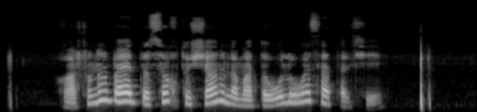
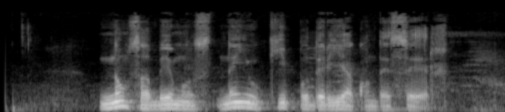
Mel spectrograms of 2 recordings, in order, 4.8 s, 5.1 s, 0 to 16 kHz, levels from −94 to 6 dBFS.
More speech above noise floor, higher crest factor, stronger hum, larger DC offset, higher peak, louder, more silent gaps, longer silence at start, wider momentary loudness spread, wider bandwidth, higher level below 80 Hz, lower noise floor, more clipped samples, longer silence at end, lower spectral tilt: second, 27 dB vs 37 dB; about the same, 22 dB vs 22 dB; neither; neither; second, -8 dBFS vs -2 dBFS; second, -29 LUFS vs -23 LUFS; neither; first, 0.65 s vs 0.15 s; first, 17 LU vs 11 LU; about the same, 11 kHz vs 11 kHz; second, -74 dBFS vs -38 dBFS; second, -55 dBFS vs -59 dBFS; neither; about the same, 0.55 s vs 0.6 s; second, -5.5 dB/octave vs -7.5 dB/octave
